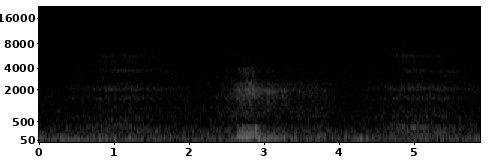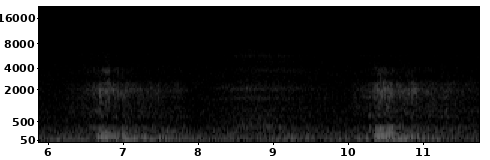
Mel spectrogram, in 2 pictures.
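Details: Girlfriend snoring in the dark during sleep: low, rattling snores on each breath in, about 16 breaths a minute, over a steady background hiss.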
